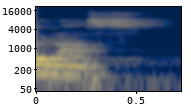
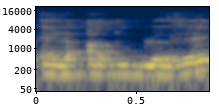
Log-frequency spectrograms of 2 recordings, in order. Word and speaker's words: Law: Quand on connaît un tout petit peu l'anglais, on sait que le W ne se prononce pas S. Donc pourquoi le système de Law est-il devenu le système de Lass? Parce que les gens ne parlaient pas bien l'anglais.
